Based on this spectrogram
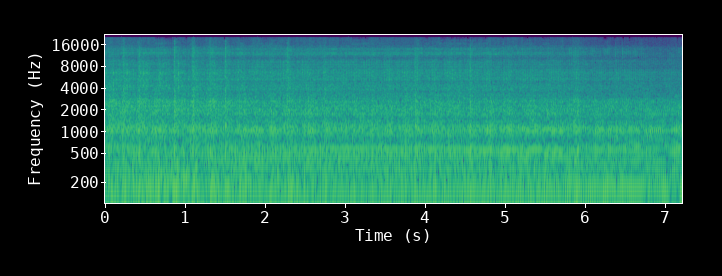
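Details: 1978 Suzuki PE 250 two-stroke dirt bike awaiting restoration, started after carburetor float work, throttle cable likely the wrong one; crackly uneven buzz holding steady and running on cleanly without dying, healthy.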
